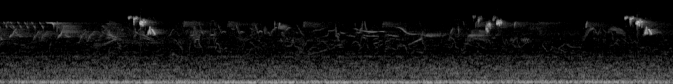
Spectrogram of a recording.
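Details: Henslow's sparrow at Bath Nature Preserve, Summit County, Ohio, on June 3, 2017. Three short, high, clipped two-note hiccups come at uneven gaps of about one to four seconds. Softer chattering from other birds and a constant low rumble sit underneath.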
